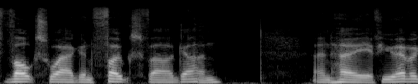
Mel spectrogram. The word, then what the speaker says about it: Volkswagen: The correct pronunciation is Volkswagen. That's right, it's all about those guttural German sounds. Folks, like you're talking about a group of people, rhyming with spa and gun like the weapon.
